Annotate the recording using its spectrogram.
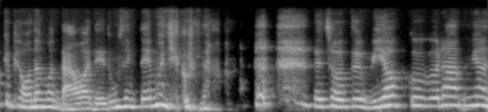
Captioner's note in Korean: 웃음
